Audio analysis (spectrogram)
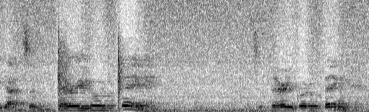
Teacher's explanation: good loses its stress because it's in the middle of two other ones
